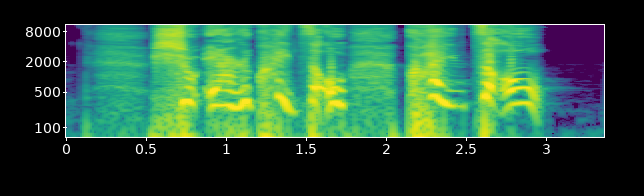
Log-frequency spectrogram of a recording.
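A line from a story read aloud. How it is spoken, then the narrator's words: Sad, composed. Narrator (Chinese): 于乐水对丈夫凄然一笑，对杀手说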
